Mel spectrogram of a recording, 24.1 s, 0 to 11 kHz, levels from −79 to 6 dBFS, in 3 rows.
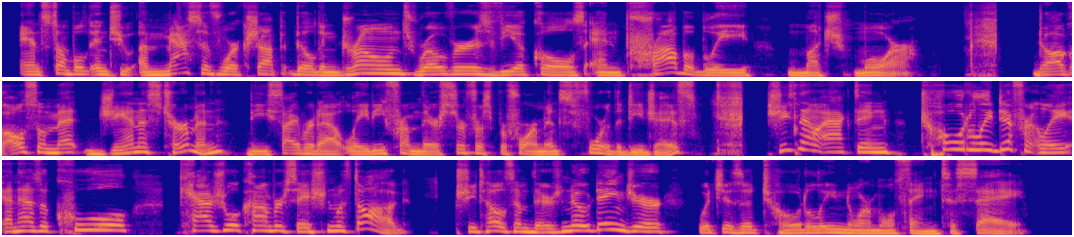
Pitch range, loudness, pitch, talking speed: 115-185 Hz, -19 LUFS, 140 Hz, 140 wpm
